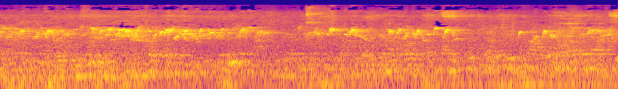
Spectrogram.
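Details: Red-whiskered bulbul delivering loud, long song in a contest style, with bright whistled and warbled notes in quick bursts and brief pauses, over a faint noisy background.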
